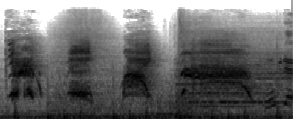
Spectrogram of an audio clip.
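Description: A teenage boy screaming in four high-pitched bursts, the last held longest, in a mock Super Saiyan power-up yell.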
